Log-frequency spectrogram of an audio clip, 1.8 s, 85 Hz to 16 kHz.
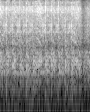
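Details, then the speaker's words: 2017 Freightliner Sprinter 3.0 L diesel, which shakes, misfires and loses power despite two replaced injectors, cranking on a compression gauge at the glow plug hole; lopsided beat, cylinder one has no compression. "so no compression on cylinder number one just like we predicted based on the data that we saw on the uh lab scope screen so cylinder one has no compression"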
